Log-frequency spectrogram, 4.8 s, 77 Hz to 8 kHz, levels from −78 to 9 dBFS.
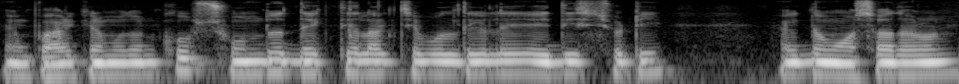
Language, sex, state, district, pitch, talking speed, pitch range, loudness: Bengali, male, West Bengal, Malda, 135 Hz, 175 wpm, 130-135 Hz, -15 LUFS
